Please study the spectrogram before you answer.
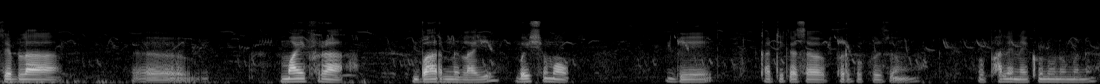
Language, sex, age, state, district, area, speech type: Bodo, male, 30-45, Assam, Udalguri, rural, spontaneous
